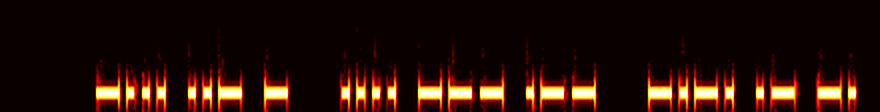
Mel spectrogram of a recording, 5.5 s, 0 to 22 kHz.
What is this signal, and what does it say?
Morse code, heard as a keyed tone, about 25 wpm, 700 Hz. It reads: BUT HOW CAN
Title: Sentences from Top 1000 Words - Review Part 2 - 25wpm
